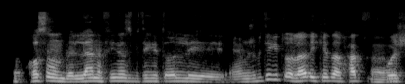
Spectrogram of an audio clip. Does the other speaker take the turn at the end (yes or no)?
no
